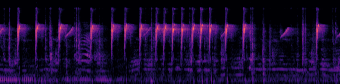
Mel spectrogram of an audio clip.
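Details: Brown-throated sunbird in the wild, kept as a lure recording: steady fast high chipping notes, some quick rising slurs, and a low buzzing hum in the background early on.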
